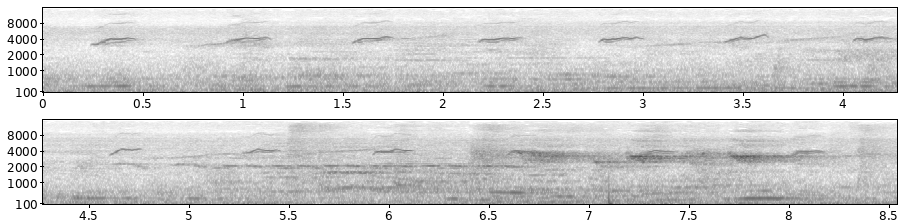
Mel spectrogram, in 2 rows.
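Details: Seven-day-old streak-eared bulbul nestling with newly opened eyes, Ubon Ratchathani, Thailand, 9 April 2023; evenly spaced high rising chirps nearly twice a second, becoming mixed with rustling toward the end.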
